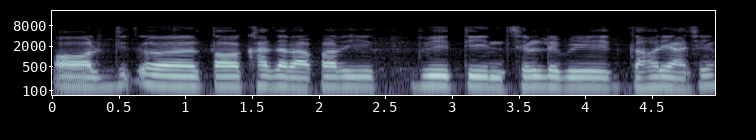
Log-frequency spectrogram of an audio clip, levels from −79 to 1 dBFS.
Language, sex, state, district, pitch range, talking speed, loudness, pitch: Garhwali, male, Uttarakhand, Tehri Garhwal, 125-135 Hz, 130 wpm, -24 LUFS, 130 Hz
